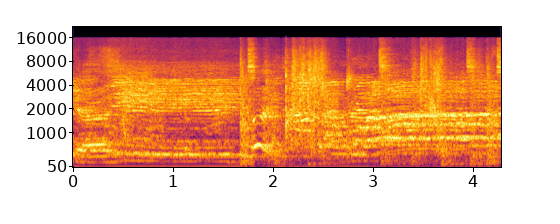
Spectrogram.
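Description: A group of young voices singing a song together, with hand claps along in the second half.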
